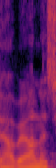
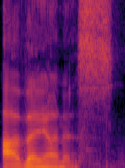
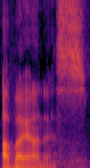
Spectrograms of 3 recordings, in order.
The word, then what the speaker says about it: Havaianas: In the West and in English, obviously the H isn't silent when you say something like Havaianas, but in Portuguese, if you were to pronounce Havaianas, you don't say Havaianas, you say Havaianas.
